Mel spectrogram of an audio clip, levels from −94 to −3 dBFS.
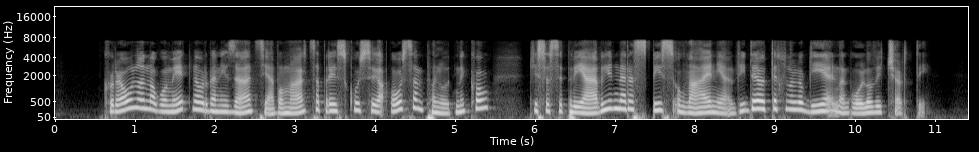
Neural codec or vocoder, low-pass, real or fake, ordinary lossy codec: codec, 16 kHz, 1 kbps, FunCodec, trained on LibriTTS, 50 frames a second; 7.2 kHz; fake; none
